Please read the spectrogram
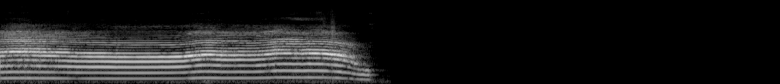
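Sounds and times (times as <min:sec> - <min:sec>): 
Burmese cat wailing angrily: 0:00.0 - 0:03.8.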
